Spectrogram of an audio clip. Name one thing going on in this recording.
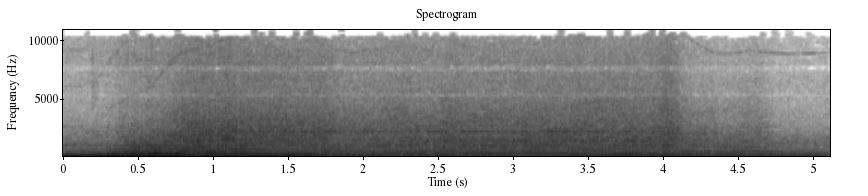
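A truck engine roars loudly as it accelerates, its pitch rising.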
